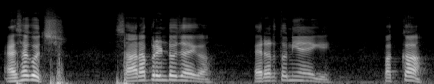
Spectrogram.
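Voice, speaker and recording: A young man leads a live coding lesson in a classroom. His voice is smooth and clear and sits a little high. He keeps nudging students with repeated questions. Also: expressive, moderate pace, a bit bright. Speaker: programming teacher.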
